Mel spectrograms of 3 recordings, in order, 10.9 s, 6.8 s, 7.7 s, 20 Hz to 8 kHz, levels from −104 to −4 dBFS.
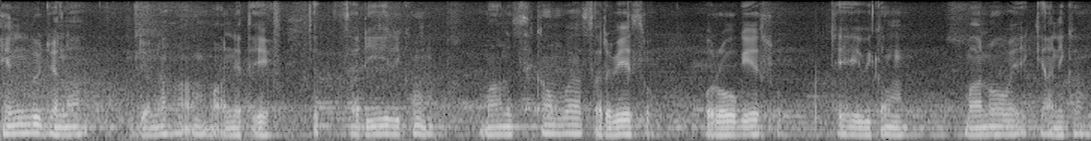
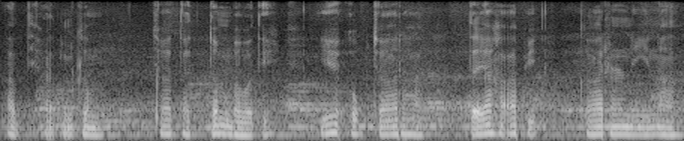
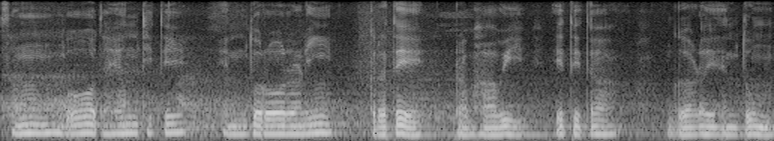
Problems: none marked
